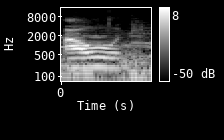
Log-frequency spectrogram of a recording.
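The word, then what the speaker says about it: 青鬼: But to make it easier to say the word, we still join the vowels together and pronounce it as an elongated sound, Ao Oni.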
